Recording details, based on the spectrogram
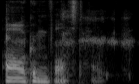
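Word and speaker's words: Argynvost: Argan Vost. So is that the Silver Dragon place? Yes, this is as it sounds really. Argan.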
